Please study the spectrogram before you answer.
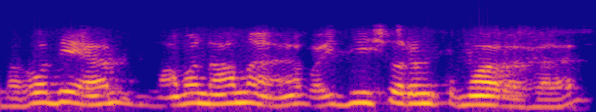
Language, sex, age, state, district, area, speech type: Sanskrit, male, 60+, Tamil Nadu, Coimbatore, urban, conversation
